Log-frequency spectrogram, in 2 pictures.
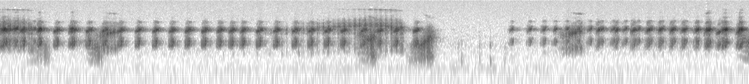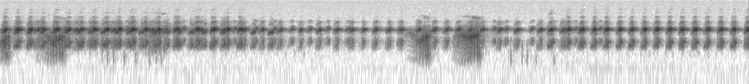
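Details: Tree frogs singing at night in a north-east Italian forest pond in mid-April: rhythmic croaking pulses, a brief full silence near six seconds, then the chorus resumes, with loud individual callers rising near ten and seventeen seconds.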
